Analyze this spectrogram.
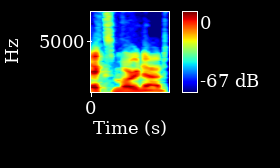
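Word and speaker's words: xmonad: True, but X-monad is pronounced X-monad, so that's why.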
